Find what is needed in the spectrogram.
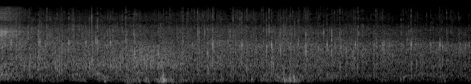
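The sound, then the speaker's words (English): An audience claps steadily to welcome a student to the stage, a dense, even wash of applause lasting the whole time and easing slightly near the end. “I want to welcome Logan Rademacher up to the stage. Give him a hand.”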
